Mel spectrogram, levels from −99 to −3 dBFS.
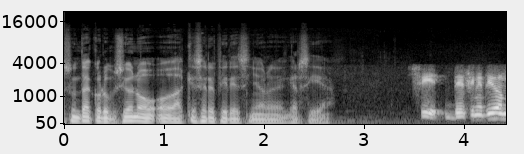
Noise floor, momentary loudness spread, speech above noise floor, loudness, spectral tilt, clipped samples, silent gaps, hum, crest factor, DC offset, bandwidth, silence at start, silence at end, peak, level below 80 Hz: -60 dBFS; 12 LU; 35 dB; -25 LUFS; -7 dB/octave; under 0.1%; none; none; 18 dB; under 0.1%; 11 kHz; 0 s; 0 s; -8 dBFS; -40 dBFS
